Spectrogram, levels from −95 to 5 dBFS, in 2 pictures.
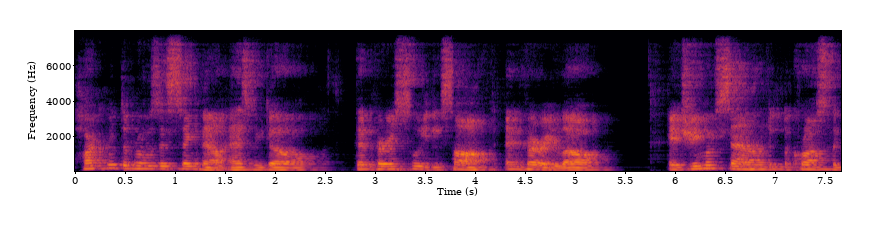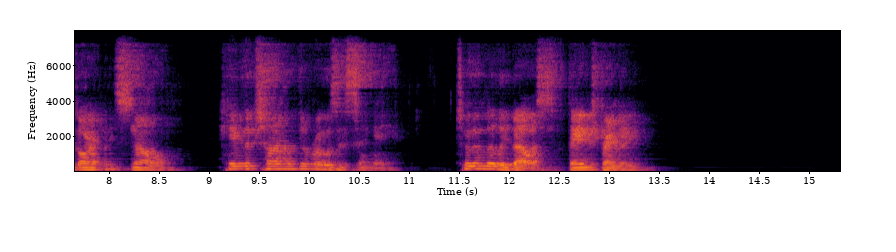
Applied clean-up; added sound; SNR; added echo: neural mask model DeepFilterNet 3.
